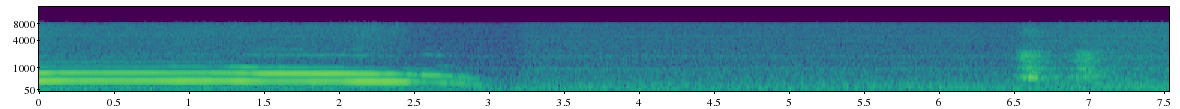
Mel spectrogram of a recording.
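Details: Dog howling: one long, steady, tonal howl held for over two seconds, then sliding downward and fading out near the three-second mark. Near-silence follows, broken by a brief soft sound near the end.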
